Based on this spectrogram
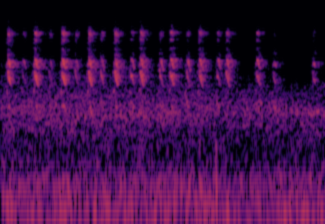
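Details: Green jay at a bird feeding spot with corn on the cob in the South Texas brushlands, several birds in the trees, giving a rapid series of harsh, scratchy notes, about five each second, over faint low rumble.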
